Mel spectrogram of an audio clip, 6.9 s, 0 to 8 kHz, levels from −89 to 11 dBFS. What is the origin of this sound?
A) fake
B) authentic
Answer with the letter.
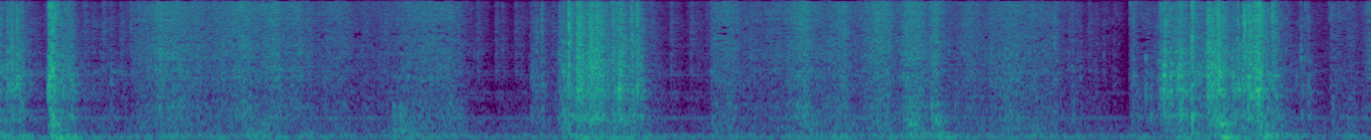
B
